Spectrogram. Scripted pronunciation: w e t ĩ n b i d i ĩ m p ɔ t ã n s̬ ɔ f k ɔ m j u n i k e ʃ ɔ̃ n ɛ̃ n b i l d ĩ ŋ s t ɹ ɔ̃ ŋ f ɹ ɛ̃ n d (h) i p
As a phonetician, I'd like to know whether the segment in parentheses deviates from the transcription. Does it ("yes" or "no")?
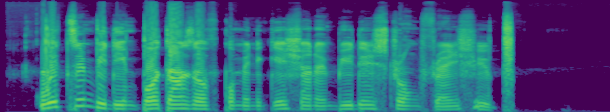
yes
